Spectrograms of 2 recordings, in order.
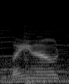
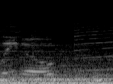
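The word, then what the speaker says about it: Llano: Good morning, Leno, Texas. I think that's how you say it. It's L L A N O, but uh this is the little community park.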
